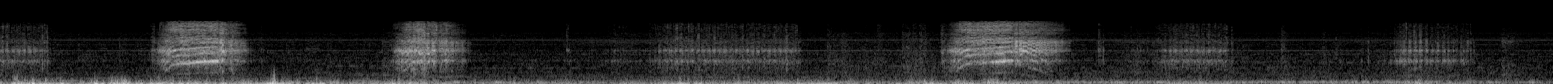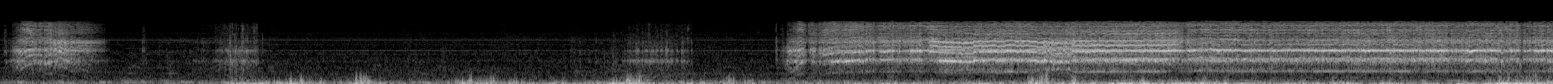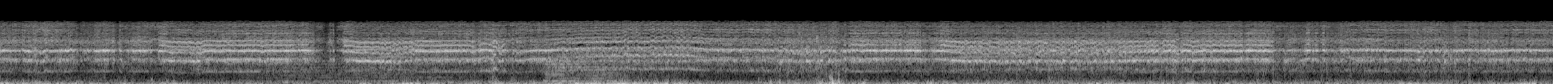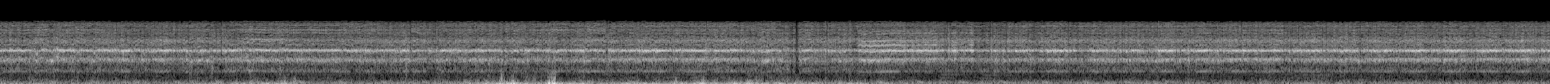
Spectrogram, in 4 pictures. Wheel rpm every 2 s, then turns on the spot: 30, 30, 10, 10, 30, 20, 10, 20, 10, 0, 0, 30, 160, 160, 160, 160, 160, 160, 160, 160, 160, 160, 160, 160, 160, 160, 160, 160, 160, 160, 160.
6-8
